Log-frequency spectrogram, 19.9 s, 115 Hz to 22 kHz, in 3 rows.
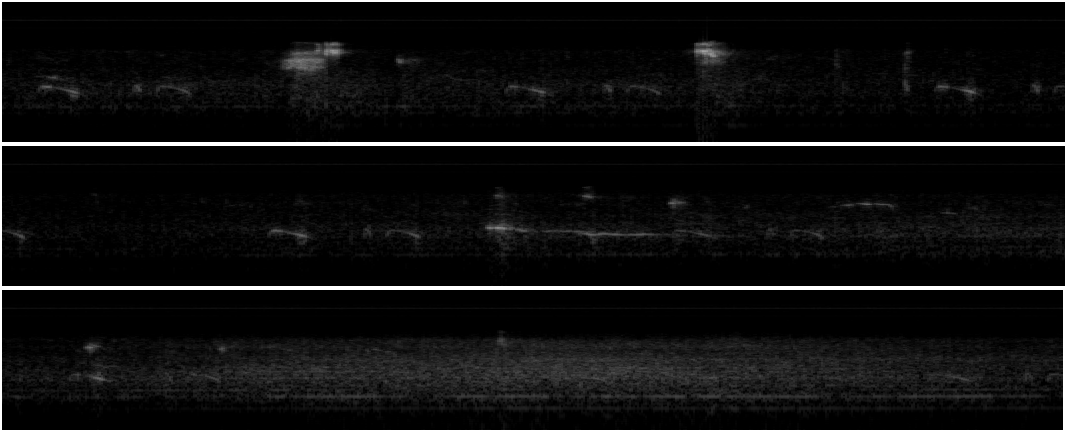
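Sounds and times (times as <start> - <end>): faint bird calls: 0.0 - 5.0, 5.6 - 15.0.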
